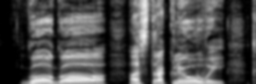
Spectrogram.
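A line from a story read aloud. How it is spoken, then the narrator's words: Shouting, urging on. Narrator (Russian): кричал Карл, подзадоривая сокола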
